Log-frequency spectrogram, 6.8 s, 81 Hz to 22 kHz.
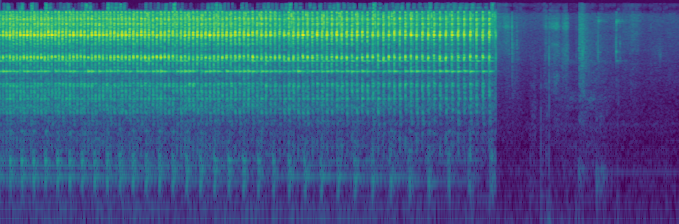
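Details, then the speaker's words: Refurbished replacement 2018 Wahoo Kickr trainer, mic by the flywheel while spun up: fast, loud ticking about three per second over a high whir. Abnormally loud but no vibration, so probably not unbalanced; cause unclear. "that's actually not how it's supposed to sound it isn't supposed to make much noise this one doesn't make the bike resonate though so I'm actually not sure what to do about that it's not supposed to sound like that but it doesn't shake the bike so it's probably not unbalanced it's just loud"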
